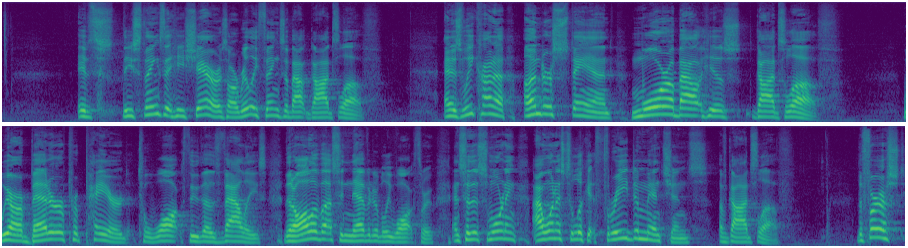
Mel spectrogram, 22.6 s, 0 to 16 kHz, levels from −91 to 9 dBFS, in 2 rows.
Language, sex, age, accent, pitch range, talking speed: English, male, 40-59, American, 150-205 Hz, 150 wpm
